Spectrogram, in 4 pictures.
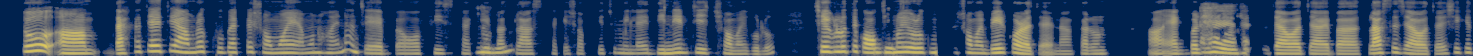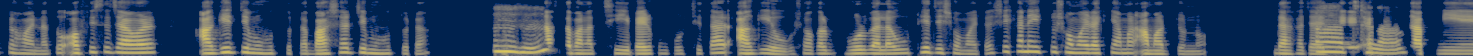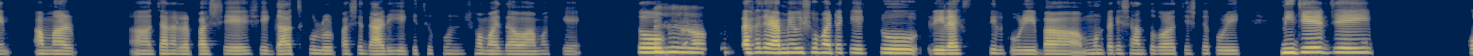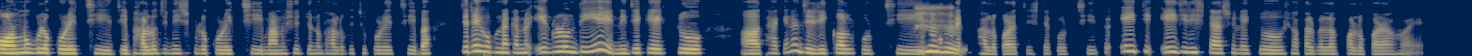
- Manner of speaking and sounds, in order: horn; tapping; "মুহূর্তটা" said as "মুহুত্তটা"; "মুহূর্তটা" said as "মুহুত্তটা"; other background noise; "এগুলো" said as "এগুলোন"; in English: "রিকল"; unintelligible speech
- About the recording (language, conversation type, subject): Bengali, podcast, নিজেকে সময় দেওয়া এবং আত্মযত্নের জন্য আপনার নিয়মিত রুটিনটি কী?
